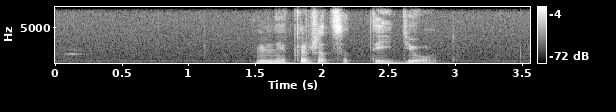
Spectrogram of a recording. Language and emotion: Russian, neutral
